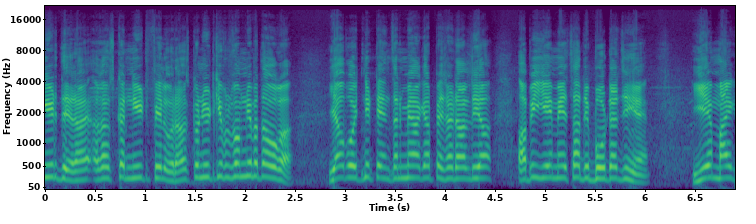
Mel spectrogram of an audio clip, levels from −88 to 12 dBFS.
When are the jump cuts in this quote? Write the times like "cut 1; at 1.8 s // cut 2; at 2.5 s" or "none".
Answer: none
